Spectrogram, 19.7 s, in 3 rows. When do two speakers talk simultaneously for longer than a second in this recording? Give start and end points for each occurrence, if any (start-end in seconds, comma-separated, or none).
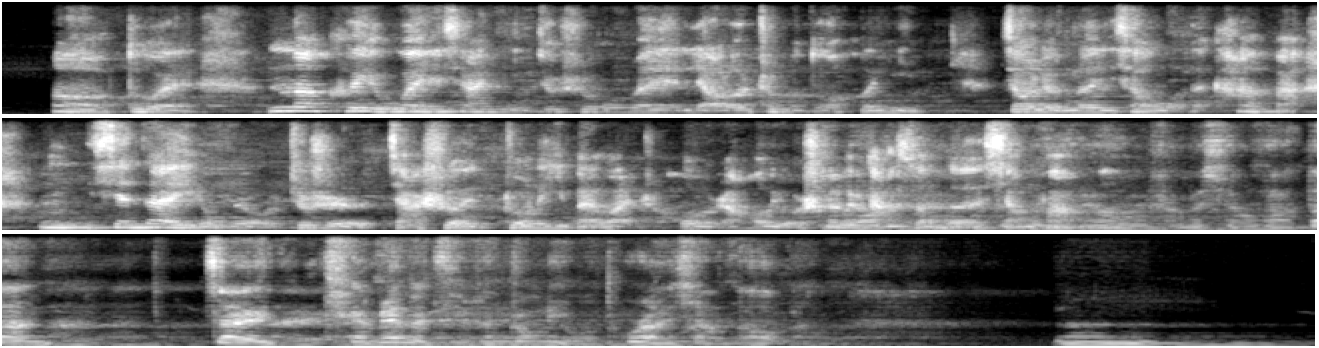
10.7-12.2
